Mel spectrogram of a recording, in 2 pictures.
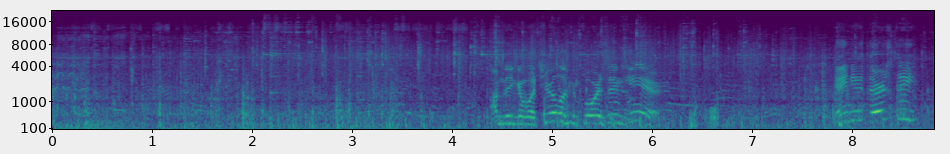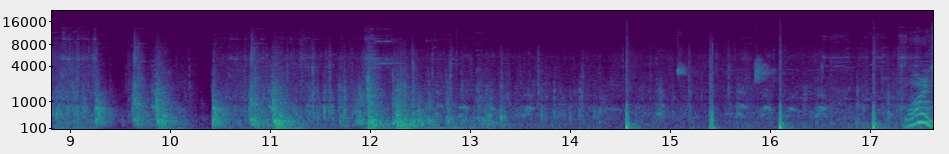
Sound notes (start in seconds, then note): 0.1 horse whines; 10.1 dog barking; 10.1 door banging; 14.5 footsteps thudding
